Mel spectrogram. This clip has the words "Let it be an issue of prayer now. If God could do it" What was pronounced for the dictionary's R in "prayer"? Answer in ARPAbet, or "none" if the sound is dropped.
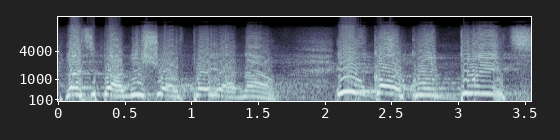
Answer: none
